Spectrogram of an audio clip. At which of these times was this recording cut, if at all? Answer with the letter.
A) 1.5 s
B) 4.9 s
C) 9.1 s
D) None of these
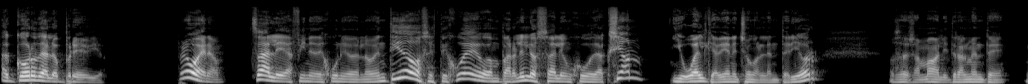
D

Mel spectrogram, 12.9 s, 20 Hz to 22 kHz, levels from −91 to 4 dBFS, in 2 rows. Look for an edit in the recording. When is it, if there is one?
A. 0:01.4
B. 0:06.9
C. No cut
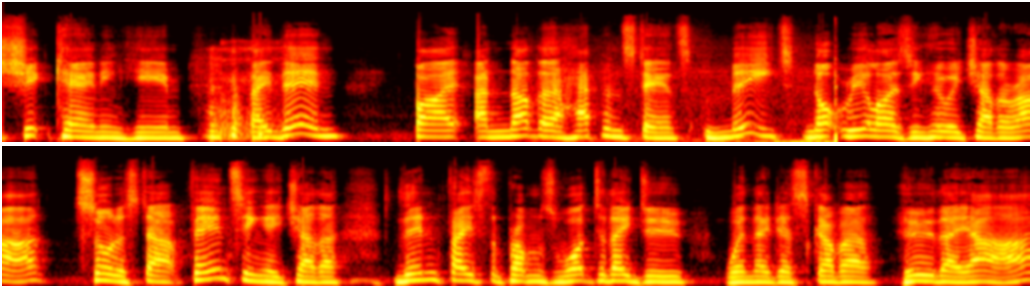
A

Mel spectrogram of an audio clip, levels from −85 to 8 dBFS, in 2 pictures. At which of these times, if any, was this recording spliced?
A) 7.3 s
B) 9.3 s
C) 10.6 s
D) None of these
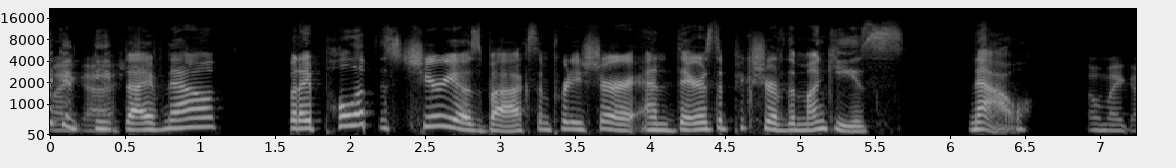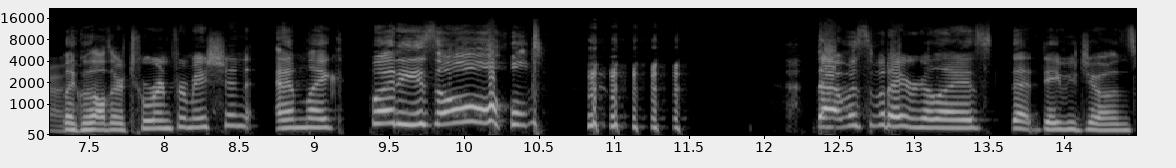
B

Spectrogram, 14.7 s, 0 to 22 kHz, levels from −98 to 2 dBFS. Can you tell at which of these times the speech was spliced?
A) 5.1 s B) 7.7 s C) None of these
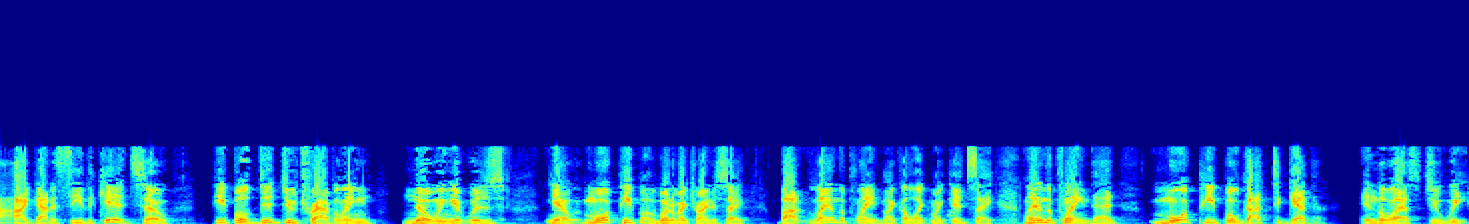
C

